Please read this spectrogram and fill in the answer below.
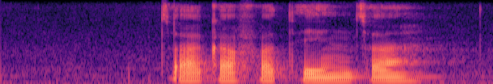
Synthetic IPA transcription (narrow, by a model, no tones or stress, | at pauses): t͡sʼa̰kʼafatiŋ̩t͡sa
